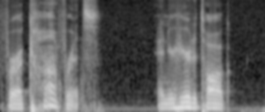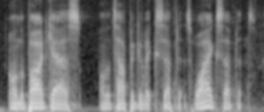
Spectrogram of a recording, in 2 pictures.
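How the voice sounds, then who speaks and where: Guy hosting a podcast, animated storyteller, dead dry studio sound. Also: mid-range voice, normal speed, vocal fry, dry recording. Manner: animated storyteller, laughs while telling. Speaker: podcast host. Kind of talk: casual podcast chat.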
